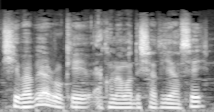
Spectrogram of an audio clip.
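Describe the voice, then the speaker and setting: A Bangladeshi man with a gravelly, medium-pitched voice explains a case in an interview. His phrasing is hesitant and dotted with English terms, and quiet music plays behind him. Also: brisk. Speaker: shelter manager, interview guest.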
